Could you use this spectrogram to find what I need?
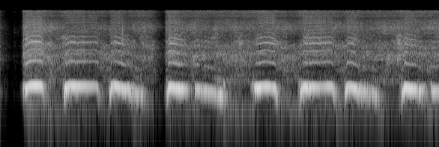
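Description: A pigeon coos in a long run of low, hollow, rounded phrases repeating in a steady rhythm with short pauses between them. The cooing is loud and clear, with no other sounds.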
